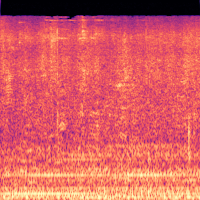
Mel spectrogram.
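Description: SeaBus passenger ferry's engines running, a steady low drone with several held tones and a few faint clicks, heard aboard the vessel.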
